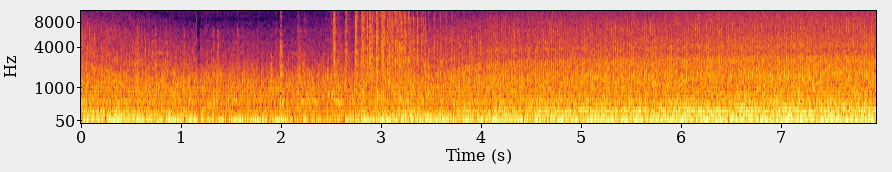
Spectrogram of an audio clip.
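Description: A plane's engines drone steadily in Grand Theft Auto V as it comes down onto the runway, a broad continuous roar that swells and grows louder and fuller partway through.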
